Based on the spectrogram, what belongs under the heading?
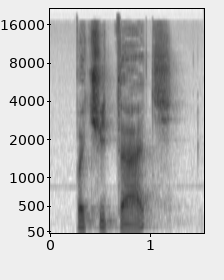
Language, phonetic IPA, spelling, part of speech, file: Russian, [pət͡ɕɪˈtatʲ], почитать, verb, Ru-почитать.ogg
- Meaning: 1. to read (for a while) 2. to esteem, to respect, to honour/honor 3. to consider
